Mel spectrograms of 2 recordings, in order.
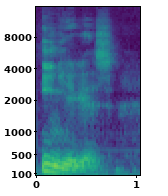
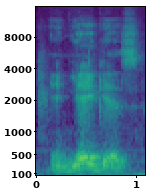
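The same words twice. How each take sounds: First: The stress is on the first syllable. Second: The stress is on a later syllable. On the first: The speaker calls it right. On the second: The speaker calls it wrong.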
